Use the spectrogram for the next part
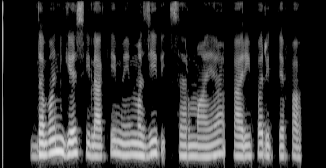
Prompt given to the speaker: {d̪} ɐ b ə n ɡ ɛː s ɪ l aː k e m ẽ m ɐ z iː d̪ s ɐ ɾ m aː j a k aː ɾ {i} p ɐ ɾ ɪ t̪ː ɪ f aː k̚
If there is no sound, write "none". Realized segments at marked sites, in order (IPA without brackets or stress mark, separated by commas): d̪, i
